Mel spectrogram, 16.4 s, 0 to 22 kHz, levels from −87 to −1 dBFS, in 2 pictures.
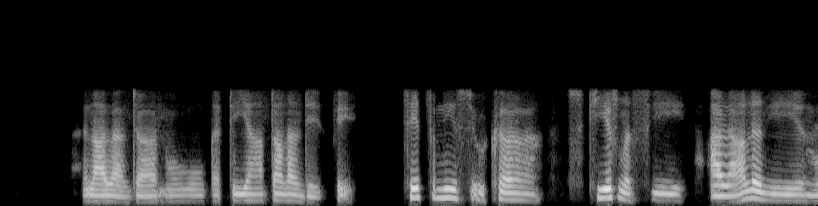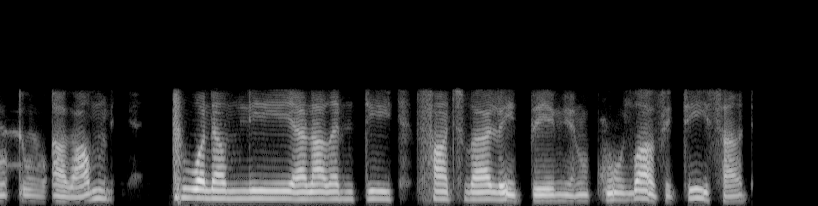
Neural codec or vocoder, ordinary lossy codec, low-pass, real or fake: codec, 16 kHz, 0.5 kbps, FunCodec, trained on Chinese and English, 25 frames a second; Opus, 64 kbps; 3.6 kHz; fake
